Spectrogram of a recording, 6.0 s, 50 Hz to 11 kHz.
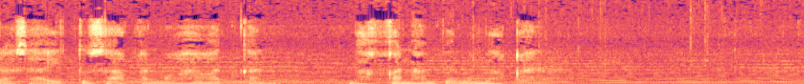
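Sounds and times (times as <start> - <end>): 
speech: 0.0 - 4.2
steady rain falling: 0.1 - 6.0.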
